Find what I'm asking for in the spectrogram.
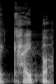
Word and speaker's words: Kuiper: Der Kuiper, oder eigentlich heißt es offiziell Kuiper, habe ich auch mal lange recherchiert, bis ich das rausgefunden habe, dass der Kerl sich Kuiper ausgesprochen hat, also der Kuiperbelt, nach dem holländischen, amerikanischen Astronomen Gerard Kuiper.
